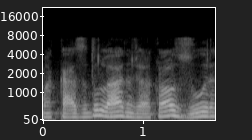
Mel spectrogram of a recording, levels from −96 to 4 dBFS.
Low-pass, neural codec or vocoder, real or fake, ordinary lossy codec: 7.2 kHz; none; real; none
